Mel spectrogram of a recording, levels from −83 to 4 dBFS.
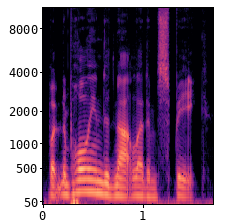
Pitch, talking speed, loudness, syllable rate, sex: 125 Hz, 245 wpm, -18 LUFS, 5.6 syllables/s, male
